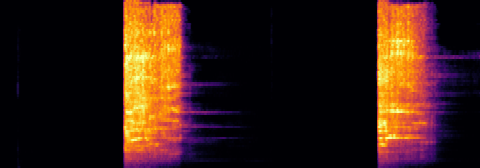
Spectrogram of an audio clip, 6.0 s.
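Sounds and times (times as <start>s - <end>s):
mirror smashing: 1.6s - 2.5s, 4.8s - 5.5s.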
